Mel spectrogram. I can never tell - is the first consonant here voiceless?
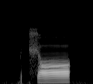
yes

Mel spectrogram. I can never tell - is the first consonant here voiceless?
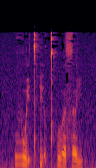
no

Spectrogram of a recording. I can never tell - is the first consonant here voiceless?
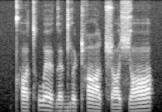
yes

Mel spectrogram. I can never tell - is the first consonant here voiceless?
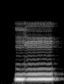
no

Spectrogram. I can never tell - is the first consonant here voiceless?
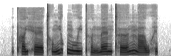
yes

